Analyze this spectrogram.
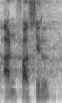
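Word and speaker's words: أنفس: saja di sini ditulis anfusil kutub saya baca anfasil kutub karena maknanya kitab ter baik Kalau kitab terbaik bacanya bukan anfus tapi apa anfas ya nanti kamu debat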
